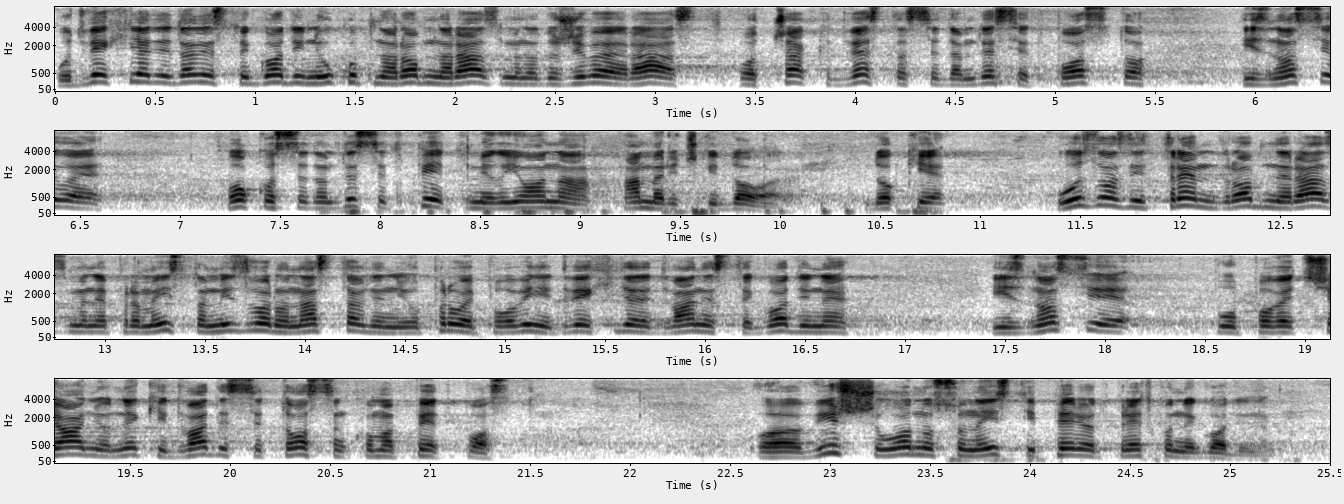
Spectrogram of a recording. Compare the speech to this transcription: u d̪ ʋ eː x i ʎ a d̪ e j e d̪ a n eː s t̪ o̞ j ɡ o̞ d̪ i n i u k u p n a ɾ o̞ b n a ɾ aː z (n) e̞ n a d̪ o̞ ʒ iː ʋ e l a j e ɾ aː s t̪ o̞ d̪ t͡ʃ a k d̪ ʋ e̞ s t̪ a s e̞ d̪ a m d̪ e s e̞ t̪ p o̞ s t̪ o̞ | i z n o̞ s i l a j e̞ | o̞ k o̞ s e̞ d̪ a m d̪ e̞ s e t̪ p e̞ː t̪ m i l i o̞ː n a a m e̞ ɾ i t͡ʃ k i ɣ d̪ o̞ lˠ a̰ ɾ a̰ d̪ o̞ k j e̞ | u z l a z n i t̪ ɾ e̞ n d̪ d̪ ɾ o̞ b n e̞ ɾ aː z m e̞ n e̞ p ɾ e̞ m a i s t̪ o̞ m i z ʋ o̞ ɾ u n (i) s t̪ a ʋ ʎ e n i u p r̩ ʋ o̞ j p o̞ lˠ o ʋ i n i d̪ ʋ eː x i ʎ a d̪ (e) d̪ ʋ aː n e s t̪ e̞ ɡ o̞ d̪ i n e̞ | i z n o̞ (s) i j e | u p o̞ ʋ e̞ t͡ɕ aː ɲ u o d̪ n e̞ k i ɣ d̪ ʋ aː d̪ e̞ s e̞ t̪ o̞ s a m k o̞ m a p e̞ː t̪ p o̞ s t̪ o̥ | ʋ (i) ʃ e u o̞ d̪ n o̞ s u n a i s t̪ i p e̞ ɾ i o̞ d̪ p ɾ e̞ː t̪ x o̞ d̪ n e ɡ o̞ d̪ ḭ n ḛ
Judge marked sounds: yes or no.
no, no, yes, yes, yes

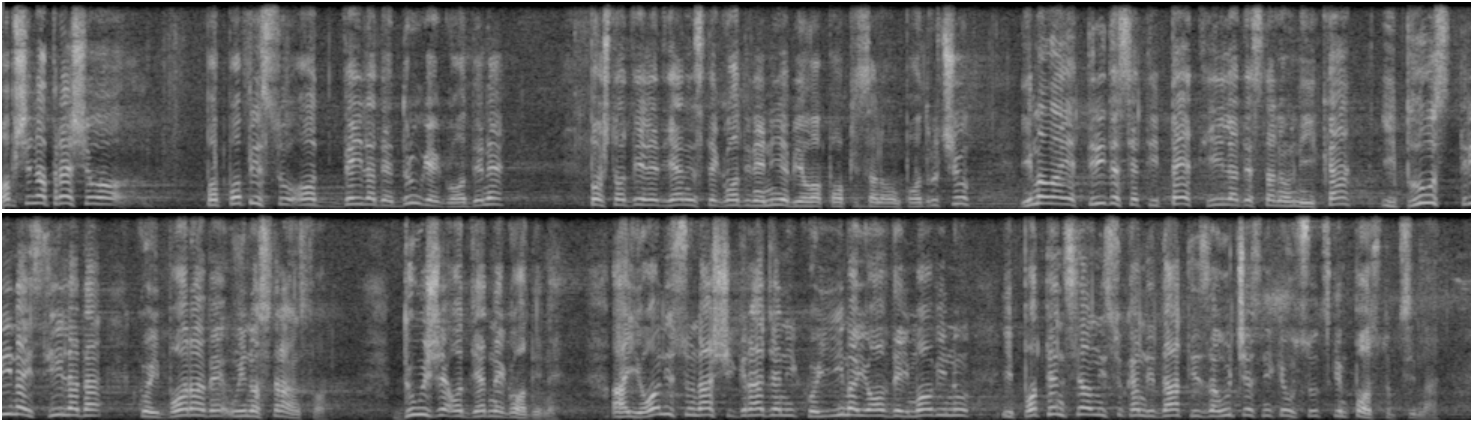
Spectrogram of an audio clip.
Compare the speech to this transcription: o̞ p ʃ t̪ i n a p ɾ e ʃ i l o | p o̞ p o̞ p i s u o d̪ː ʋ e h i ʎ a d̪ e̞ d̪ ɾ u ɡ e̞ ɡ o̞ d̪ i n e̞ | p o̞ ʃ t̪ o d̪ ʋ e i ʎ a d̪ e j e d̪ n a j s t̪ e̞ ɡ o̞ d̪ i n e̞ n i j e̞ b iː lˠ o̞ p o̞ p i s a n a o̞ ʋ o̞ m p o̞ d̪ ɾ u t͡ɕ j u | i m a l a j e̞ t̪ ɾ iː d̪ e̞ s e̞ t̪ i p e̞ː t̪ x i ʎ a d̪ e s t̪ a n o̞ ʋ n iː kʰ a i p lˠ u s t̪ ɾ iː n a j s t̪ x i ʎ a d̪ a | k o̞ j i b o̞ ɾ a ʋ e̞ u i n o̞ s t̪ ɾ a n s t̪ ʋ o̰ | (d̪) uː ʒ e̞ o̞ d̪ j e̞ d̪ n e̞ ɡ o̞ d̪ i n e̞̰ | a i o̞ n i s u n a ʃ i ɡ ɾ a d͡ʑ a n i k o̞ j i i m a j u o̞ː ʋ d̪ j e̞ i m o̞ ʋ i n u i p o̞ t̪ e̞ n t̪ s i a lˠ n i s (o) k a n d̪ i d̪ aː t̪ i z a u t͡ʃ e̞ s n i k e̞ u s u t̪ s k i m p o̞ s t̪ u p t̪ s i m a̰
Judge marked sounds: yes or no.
yes, no

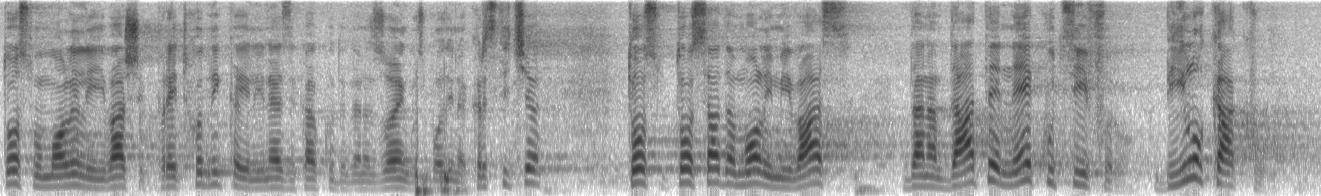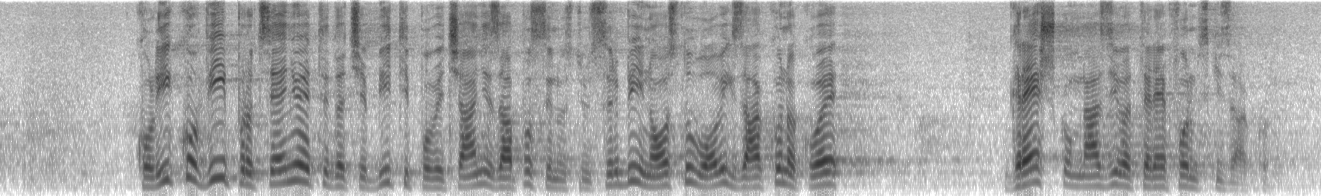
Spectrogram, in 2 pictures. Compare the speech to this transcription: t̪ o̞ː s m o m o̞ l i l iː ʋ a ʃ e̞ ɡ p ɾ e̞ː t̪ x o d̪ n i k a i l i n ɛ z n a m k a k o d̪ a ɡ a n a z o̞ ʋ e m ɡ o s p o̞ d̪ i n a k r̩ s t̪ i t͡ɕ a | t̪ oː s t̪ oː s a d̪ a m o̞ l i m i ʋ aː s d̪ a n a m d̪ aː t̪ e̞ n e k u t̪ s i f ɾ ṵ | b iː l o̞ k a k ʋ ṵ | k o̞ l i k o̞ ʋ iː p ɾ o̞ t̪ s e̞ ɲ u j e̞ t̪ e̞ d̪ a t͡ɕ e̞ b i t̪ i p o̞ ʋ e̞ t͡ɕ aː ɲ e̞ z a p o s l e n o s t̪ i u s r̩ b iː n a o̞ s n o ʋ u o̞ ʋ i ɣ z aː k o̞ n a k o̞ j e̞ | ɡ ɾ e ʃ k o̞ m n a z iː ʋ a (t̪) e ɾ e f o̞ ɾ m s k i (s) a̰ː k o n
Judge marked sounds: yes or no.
yes, no

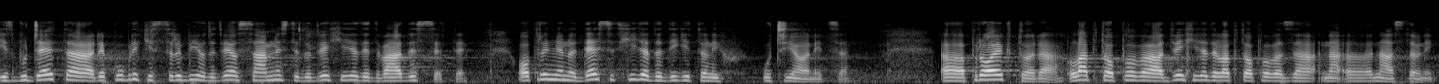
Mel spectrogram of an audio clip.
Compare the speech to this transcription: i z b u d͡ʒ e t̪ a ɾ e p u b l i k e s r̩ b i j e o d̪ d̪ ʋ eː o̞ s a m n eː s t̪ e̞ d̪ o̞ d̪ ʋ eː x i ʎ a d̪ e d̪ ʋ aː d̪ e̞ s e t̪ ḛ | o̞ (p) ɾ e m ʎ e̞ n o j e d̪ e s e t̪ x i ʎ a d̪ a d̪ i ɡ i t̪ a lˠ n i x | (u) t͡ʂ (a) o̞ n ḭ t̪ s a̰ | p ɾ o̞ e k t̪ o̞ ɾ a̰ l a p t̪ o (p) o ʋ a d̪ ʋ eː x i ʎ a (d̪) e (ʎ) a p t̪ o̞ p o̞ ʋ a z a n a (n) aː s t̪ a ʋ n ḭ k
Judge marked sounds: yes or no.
yes, yes, no, yes, yes, no, yes

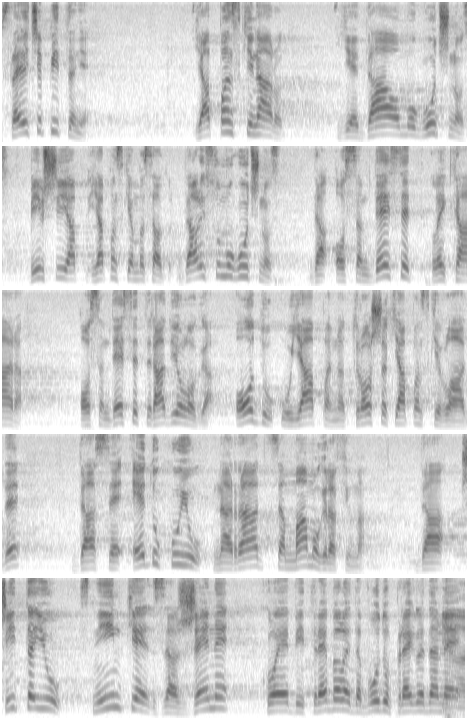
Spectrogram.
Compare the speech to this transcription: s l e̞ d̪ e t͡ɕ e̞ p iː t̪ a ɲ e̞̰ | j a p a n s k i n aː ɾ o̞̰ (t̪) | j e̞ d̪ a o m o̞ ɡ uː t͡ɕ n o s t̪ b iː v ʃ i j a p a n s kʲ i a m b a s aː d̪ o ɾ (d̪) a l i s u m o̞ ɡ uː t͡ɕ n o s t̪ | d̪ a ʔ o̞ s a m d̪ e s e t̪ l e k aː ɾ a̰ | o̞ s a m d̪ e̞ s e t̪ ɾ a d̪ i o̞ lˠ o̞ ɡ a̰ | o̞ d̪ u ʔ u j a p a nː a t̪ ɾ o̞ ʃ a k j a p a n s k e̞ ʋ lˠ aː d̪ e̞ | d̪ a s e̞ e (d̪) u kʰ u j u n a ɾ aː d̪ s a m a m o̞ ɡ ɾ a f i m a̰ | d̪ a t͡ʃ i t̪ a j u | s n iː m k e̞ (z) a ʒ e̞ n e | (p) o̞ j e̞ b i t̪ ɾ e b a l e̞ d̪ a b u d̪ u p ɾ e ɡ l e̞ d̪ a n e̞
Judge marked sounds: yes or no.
no, yes, yes, yes, no

